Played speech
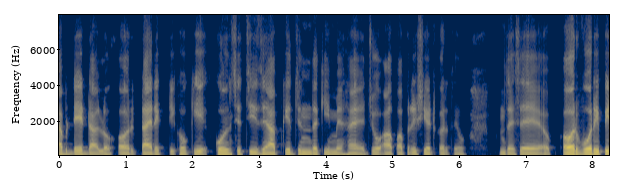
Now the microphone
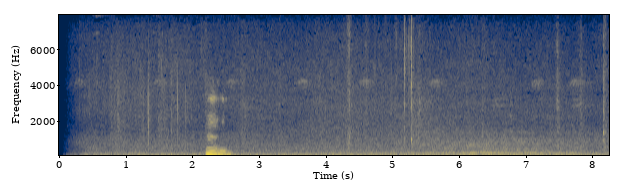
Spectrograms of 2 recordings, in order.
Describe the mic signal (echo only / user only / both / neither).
user only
